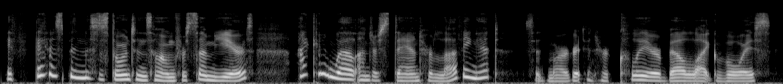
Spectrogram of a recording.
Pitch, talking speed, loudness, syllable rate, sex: 210 Hz, 190 wpm, -18 LUFS, 4.7 syllables/s, female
